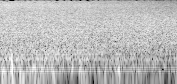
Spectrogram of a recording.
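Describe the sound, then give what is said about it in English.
Waves crash on a beach cove on a windy day, a steady, fairly faint roar of surf with no distinct breaks standing out. “a larger one with crashing waves.”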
